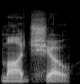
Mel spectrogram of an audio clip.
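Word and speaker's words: ModXo: called again mod Moder it's written M O dxo It's pronounced Mod Show cool going back on Mod Show and the um possibility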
